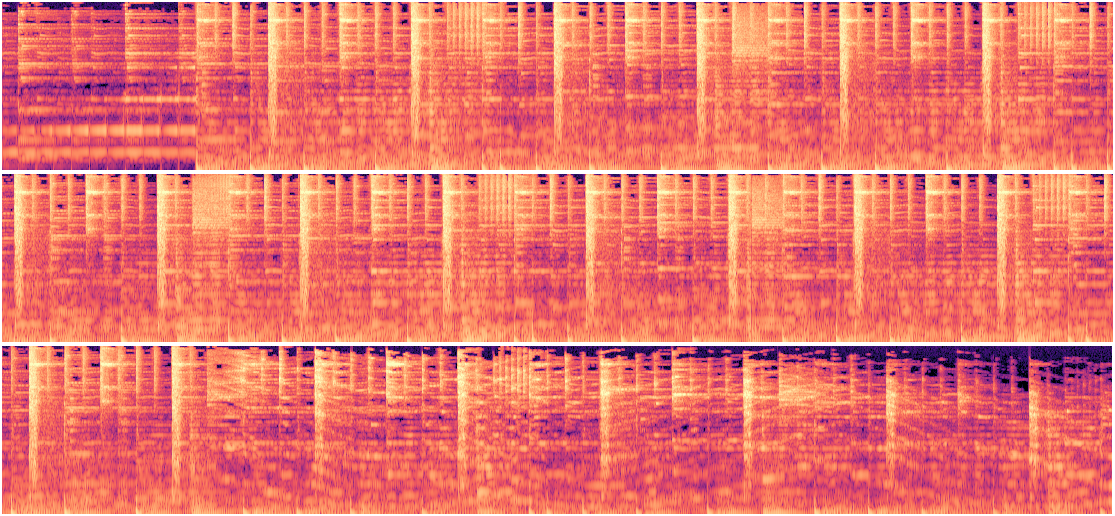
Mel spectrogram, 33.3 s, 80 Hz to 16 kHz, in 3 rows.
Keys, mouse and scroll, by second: 0.8 r, 7.5 g, 12.3-14.4 middle drag, 14.4 s, 18.6 middle click, 19.4-27.5 middle drag, 27.5 s, 31.6 r.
